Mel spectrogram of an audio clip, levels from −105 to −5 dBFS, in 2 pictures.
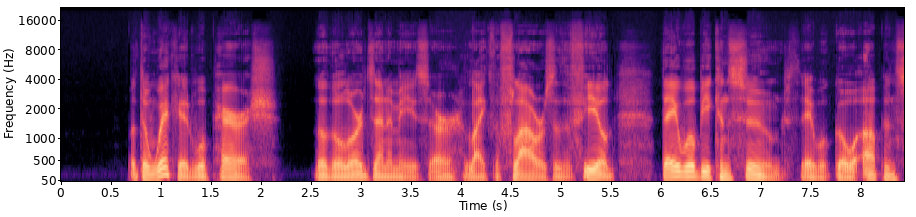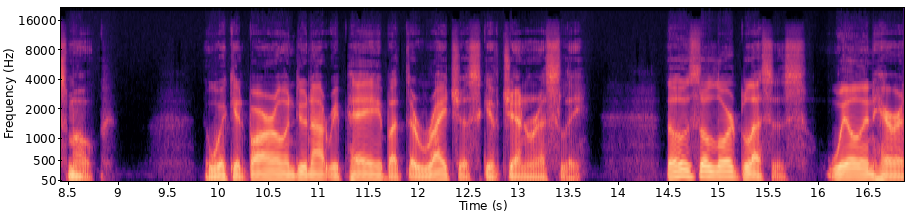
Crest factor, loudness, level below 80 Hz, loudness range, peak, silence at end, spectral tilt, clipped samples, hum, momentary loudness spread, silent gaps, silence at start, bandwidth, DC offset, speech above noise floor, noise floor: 18 dB; -21 LUFS; -36 dBFS; 3 LU; -4 dBFS; 0 s; -7 dB/octave; under 0.1%; none; 12 LU; none; 0.7 s; 14.5 kHz; under 0.1%; 58 dB; -78 dBFS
